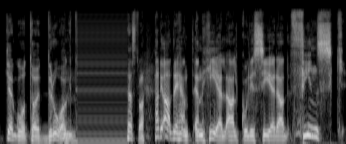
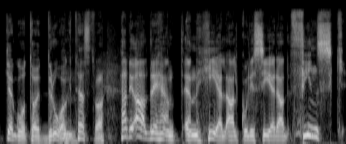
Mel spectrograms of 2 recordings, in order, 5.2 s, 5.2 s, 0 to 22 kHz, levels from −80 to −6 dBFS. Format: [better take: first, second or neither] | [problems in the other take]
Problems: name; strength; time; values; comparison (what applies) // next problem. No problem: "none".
second | audio freezing; at 1 s for 0.5 s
